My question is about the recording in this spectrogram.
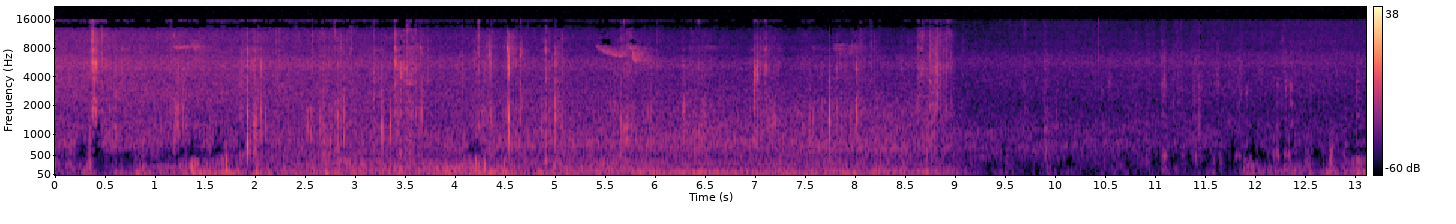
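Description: Footsteps on a rocky dirt trail: irregular crunches and scuffs of stone and grit underfoot over a low rumble. About nine seconds in, the sound drops away to a faint hush.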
